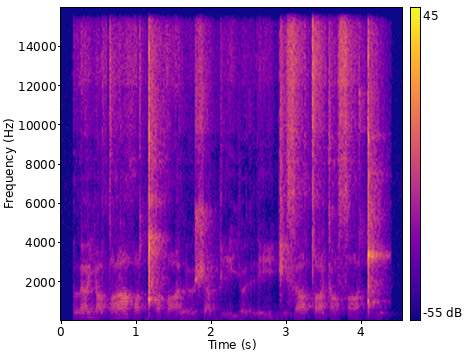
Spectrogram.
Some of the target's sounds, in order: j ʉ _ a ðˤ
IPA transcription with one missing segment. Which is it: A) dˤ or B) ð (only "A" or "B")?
A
